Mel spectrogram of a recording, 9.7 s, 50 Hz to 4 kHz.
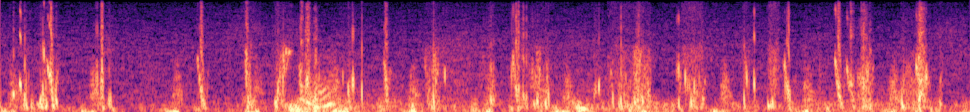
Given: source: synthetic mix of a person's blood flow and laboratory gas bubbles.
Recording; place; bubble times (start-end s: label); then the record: Doppler ultrasound of blood flow; subclavian vein
0.00-0.04 s: bubbles
0.09-0.61 s: bubbles
0.95-1.14 s: bubbles
1.96-2.09 s: bubbles
2.42-2.56 s: bubbles
2.71-2.94 s: bubbles
2.98-3.21 s: bubbles
3.39-3.66 s: bubbles
3.83-3.92 s: bubbles
4.25-4.49 s: bubbles
4.88-4.96 s: bubbles
5.09-5.52 s: bubbles
5.93-6.03 s: bubbles
6.07-6.51 s: bubbles
6.75-7.08 s: bubbles
7.40-7.58 s: bubbles
7.66-7.96 s: bubbles
8.34-8.75 s: bubbles
9.01-9.32 s: bubbles
9.38-9.44 s: bubbles
From the record:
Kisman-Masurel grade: 242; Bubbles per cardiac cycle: several, 3 to 8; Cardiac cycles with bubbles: 100%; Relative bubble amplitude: moderate (0.250 to 0.450); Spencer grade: 3 (all of the cardiac periods contain showers or single bubble signals, but not dominating or overriding the cardiac motion signals); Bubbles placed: anywhere in the cardiac cycle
